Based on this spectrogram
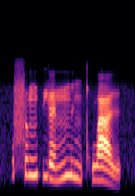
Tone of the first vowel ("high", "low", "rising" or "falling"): high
